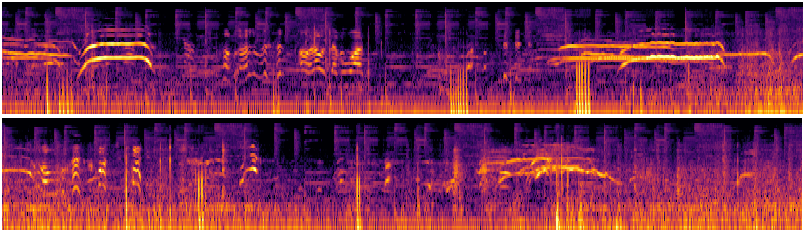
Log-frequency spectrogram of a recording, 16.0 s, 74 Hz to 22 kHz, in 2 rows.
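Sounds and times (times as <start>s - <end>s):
riders screaming: 0.0s - 1.6s, 5.4s - 8.7s, 12.6s - 14.3s
rumble of wind and moving train: 0.0s - 16.0s.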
